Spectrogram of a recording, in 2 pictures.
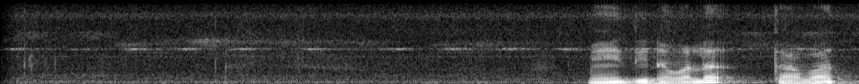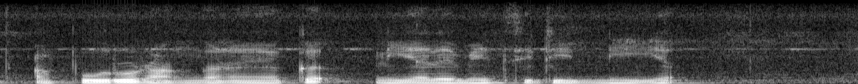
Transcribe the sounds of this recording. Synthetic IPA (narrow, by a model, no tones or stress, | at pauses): meːd̪inəʋələt̪aʋat̪apuːɾuɾaŋɡənəjəkənijəlemensiʈinːiːjə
